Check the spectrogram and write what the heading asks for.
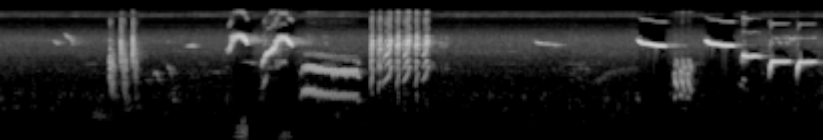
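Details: Grey-chested jungle flycatcher singing vigorously with a full repertoire, used as a lure to set birds singing: ticks and a raspy chatter, layered falling whistles, a buzzy burst, then clear descending whistles repeated several times.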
